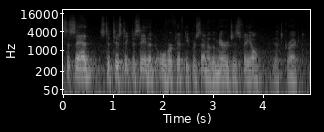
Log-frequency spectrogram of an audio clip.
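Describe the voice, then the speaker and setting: With audible room echo, a man speaks at a fairly quick pace in a medium pitch and fairly even intonation. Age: 60s. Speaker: family law attorney, legal clinic volunteer. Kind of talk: TV interview. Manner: hesitant, frequent fillers.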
